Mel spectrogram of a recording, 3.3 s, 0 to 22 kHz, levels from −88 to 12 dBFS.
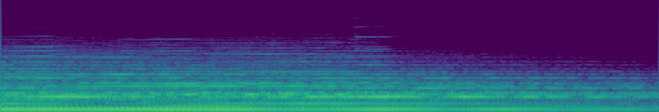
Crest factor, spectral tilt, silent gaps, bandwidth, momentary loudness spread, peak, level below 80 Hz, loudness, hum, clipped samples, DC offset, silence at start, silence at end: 12 dB; -10 dB/octave; none; 4.7 kHz; 9 LU; -8 dBFS; -24 dBFS; -21 LUFS; none; under 0.1%; under 0.1%; 0 s; 0 s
